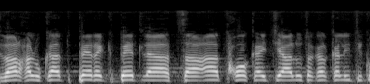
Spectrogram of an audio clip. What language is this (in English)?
Hebrew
